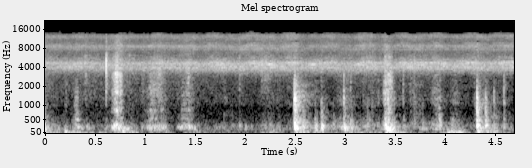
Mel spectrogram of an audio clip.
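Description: Plastic bumper cover creaking and popping as a heated dent is pushed out from behind, in a few separate irregular pops over a steady hiss.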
